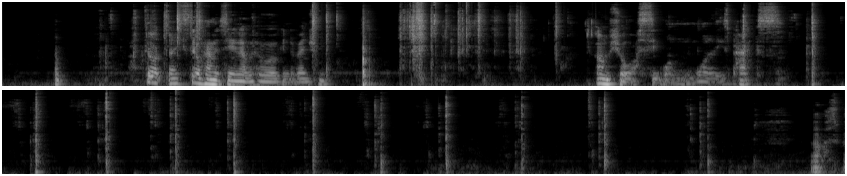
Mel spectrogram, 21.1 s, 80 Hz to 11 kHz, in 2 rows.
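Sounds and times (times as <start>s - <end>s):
cards snapping as flipped: 2.1s - 2.6s, 5.0s - 6.6s.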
